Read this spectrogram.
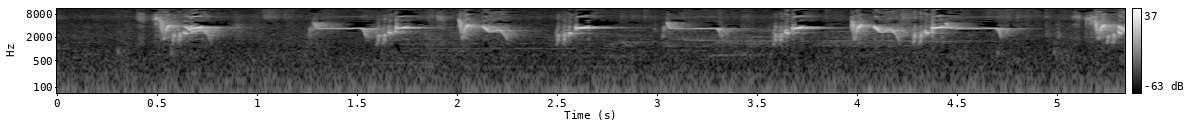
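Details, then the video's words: A Scarlet-backed flowerpecker repeats sharp, very high, thin notes, each a quick downward flick ending in a short level whistle, about one per second. "Chim Sâu Đầu Đỏ Hót Đấu"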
